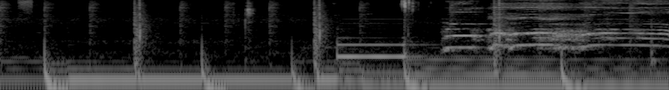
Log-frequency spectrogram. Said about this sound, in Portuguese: O galo.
